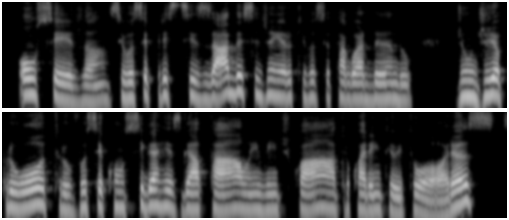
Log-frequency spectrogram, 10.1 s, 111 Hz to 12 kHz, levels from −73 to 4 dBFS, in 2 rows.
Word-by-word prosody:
ou 205 +1 +3
seja, 155 -5 -2
se 180 - -6
você 175 +4 -1
precisar 195 0 +2
desse 230 0 -1
dinheiro 190 -1 -3
que 180 - -17
você 180 0 -9
está 180 0 -4
guardando, 170 -1 -2 0.4
de 180 - -7
um 190 -1 +1
dia 195 +3 +3
para 185 -2 -3
o 175 - 0
outro 195 -2 +2
você 180 +5 -3
consiga 190 +3 -1
resgatá-lo 170 -2 +2
em 165 0 -5
24, 165 +2 0
48 160 -1 -3
horas, 175 - +2
175 Hz, 140 wpm, -24 LUFS, 165-195 Hz, 0.4 s, ou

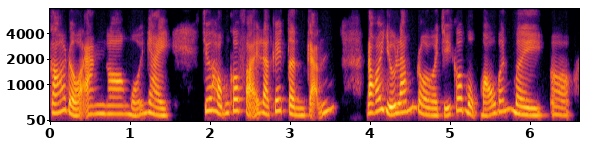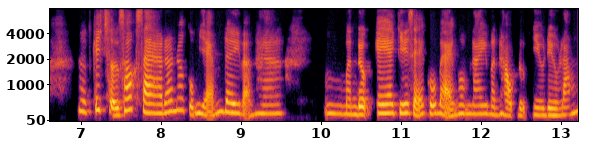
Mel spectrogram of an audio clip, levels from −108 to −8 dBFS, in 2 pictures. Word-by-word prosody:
có 255 +5 +2
đồ 175 - +4
ăn 225 +4 0
ngon 220 -1 0
mỗi 180 +2 -2
ngày, 200 -8 0 0.4
chứ 305 0 +1
hổng 240 -6 +1
có 305 +3 +3
phải 305 - +1
là 235 -4 +2
cái 290 +7 0
tình 200 -5 +2
cảnh 250 - 0 0.5
đói 280 +6 +4
dữ 210 -10 +6
lắm 265 +7 +2
rồi 205 -3 +2
mà 180 - +2
chỉ 180 +1 0
có 320 +8 +1
một 240 -9 -1
mẩu 180 +5 +1
bánh 285 +4 -3
mì. 190 -5 +2
Ờ, 195 -2 -3 0.5
ờ, 280 - -1
cái 325 - +1
sự 185 - +4
xót 320 - +2
xa 245 -3 +3
đó 260 +3 0
nó 315 +2 -3
cũng 225 +4 -1
giảm 255 +7 -2
đi 250 -3 +2
bạn 195 - -4
ha. 230 +1 -4 0.5
Ừm, 230 -2 -5
mình 210 -1 -2
được 205 -1 +4
nghe 235 0 +4
chia 240 0 +3
sẻ 205 -2 0
của 225 -2 0
bạn 205 -7 0
hôm 225 0 -2
nay, 220 0 -3
mình 205 -2 -5
học 185 -6 -1
được 175 - -6
nhiều 190 -2 -3
điều 185 -1 +1
lắm 200 +8 -4
225 Hz, 245 wpm, -23 LUFS, 200-250 Hz, 0.5 s, dữ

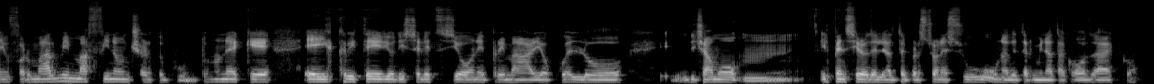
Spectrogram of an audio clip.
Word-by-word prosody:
informarmi, 125 +5 -2
ma 125 -3 +1
fino 125 0 -2
a - - -1
un 115 - -3
certo 110 - -5
punto. 195 - -10
Non 120 +1 -4
è 120 0 +2
che 115 -1 +5 0.3
è - - +4
il 120 0 +5
criterio 125 -1 +3
di 120 - -1
selezione 115 -1 -1
primario 105 -1 -1
quello, 110 -1 -1 0.4
diciamo, 115 -1 0
mhmm, 215 +10 -3 0.3
il - - -4
pensiero 120 -1 +5
delle 115 0 +2
altre 105 -1 -1
persone 110 +1 -2
su 115 +2 -6
una 115 - -1
determinata 210 -1 0
cosa, 105 0 -1
ecco. 100 0 -8
115 Hz, 150 wpm, -25 LUFS, 110-125 Hz, 0.4 s, che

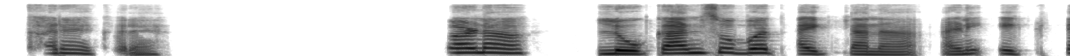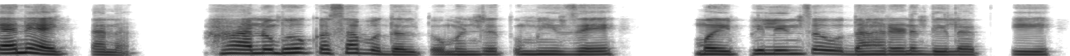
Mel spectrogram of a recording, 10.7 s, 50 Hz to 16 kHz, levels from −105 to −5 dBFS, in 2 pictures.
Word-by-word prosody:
खरंय, 240 -2 -4
खरंय. 190 - -9 1.4
पण 285 0 +6 0.6
लोकांसोबत 250 +6 +6
ऐकताना 185 -3 0 0.2
आणि 200 +5 -2
एकट्याने 245 +6 +2
ऐकताना, 175 -5 -3 0.4
हा 245 0 0
अनुभव 250 +3 +3
कसा 250 +1 -1
बदलतो. 180 - -4
म्हणजे 180 +1 -4
तुम्ही 190 +1 -3
जे 185 0 -2 0.5
मैफिलींचं 215 +4 -1
उदाहरण 190 -1 -3
दिलत, 175 -1 -4 0.2
की 175 -1 -4
200 Hz, 105 wpm, -20 LUFS, 185-245 Hz, 1.4 s, पण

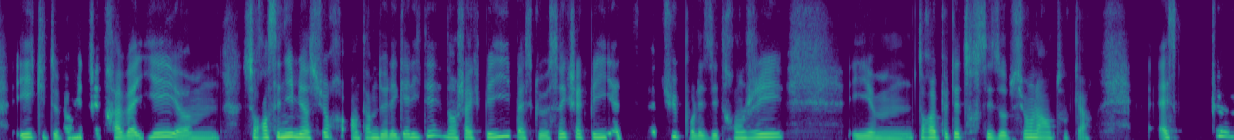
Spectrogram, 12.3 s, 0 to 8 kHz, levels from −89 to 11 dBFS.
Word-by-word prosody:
et 195 +3 +3
qui 185 - -9
te 170 - -1
permettrait 165 +2 -2
de - - -58
travailler, 180 +7 +2
hem, 150 -2 -2 0.2
se - - -3
renseigner, 205 +3 +6
bien 190 -3 +6
sûr, 215 +4 -3
en 165 - -1
termes 170 +1 0
de 175 - +3
légalité 195 - -1
dans 190 -5 0
chaque 175 -1 -2
pays, 225 +6 +3
parce 180 -10 -3
que 165 -1 -2
c'est 195 +5 -1
vrai - - +2
que 195 - -7
chaque 195 -4 -2
pays 195 0 +2
a - - +1
des - - -12 0.2
statuts 480 - -4
pour 175 -5 -5
les 160 -1 -3
étrangers 175 +6 +1 0.7
et 160 -1 0
hem, 145 -3 -2
tu 180 - -1
auras 185 +1 +4
peut-être 195 +3 -2
ces 170 -4 -2
options-là, 175 +3 +1
en 160 - -3
tout 165 -2 -16
cas. - - -10 0.7
Est-ce 185 0 -1 0.3
que 275 0 -2
180 Hz, 210 wpm, -23 LUFS, 165-200 Hz, 0.7 s, renseigner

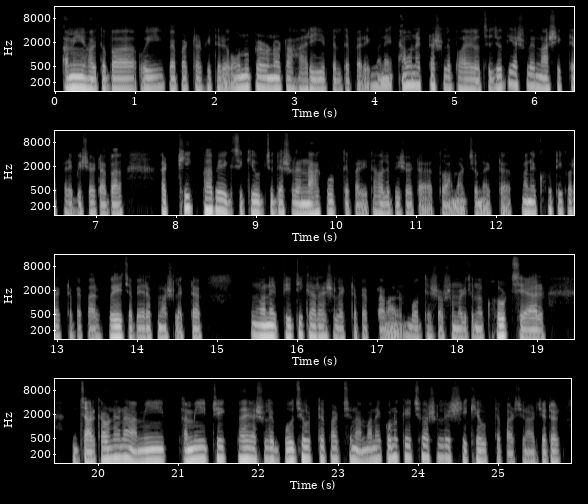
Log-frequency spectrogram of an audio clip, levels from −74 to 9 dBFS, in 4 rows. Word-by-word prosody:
আমি 135 +1 +9
হয়তোবা 125 +1 +1 0.3
ওই 130 - +2 0.2
ব্যাপারটার 125 0 -3
ভিতরে 125 0 -4 0.2
অনুপ্রেরণাটা 130 -2 +2
হারিয়ে 115 +1 0
ফেলতে 110 0 -6
পারি। - - -6
মানে 75 +2 0 0.2
এমন 165 +2 +3
একটা 150 - -11
আসলে 135 - -6
ভয় 120 -1 +1
হচ্ছে। 110 +2 -6
যদি 145 +6 -3
আসলে 155 0 -5
না 125 - +2
শিখতে 130 -1 -7
পারি 125 - -5
বিষয়টা 120 0 -3
বা 110 - +2 0.6
আ - - +4 0.2
ঠিকভাবে 155 -3 +4
execute 125 0 0
যদি 125 0 -3
আসলে 120 -2 0
না 115 - +5
করতে 130 -2 -3
পারি, 105 +1 -4
তাহলে 115 -2 0
বিষয়টা 110 0 -5 0.2
তো - - -25
আমার - - -2
জন্য - - -3
একটা - - -8 0.2
মানে 130 0 +5
ক্ষতিকর 135 -3 -4
একটা 130 - -11
ব্যাপার 115 -1 -5
হয়ে 125 -1 +7
যাবে। 115 -1 -4
এরকম 115 +1 -2
আসলে - - -6
একটা 110 - -3 0.8
মানে 130 0 +9
ভীতিকর 130 +1 +1
আসলে 120 -1 -4
একটা - - -10
ব্যাপার 105 0 -8
আমার 130 +8 -2 0.2
মধ্যে 115 +1 -4
সবসময়ের 110 -1 -2
জন্য 115 -2 -2 0.2
ঘুরছে। 130 -3 +4
আর 100 - +2 0.8
যার 115 -1 +5
কারণে 140 +2 +4
না 155 - +4
আমি, 125 +2 +4 0.4
আমি 135 +3 +7 0.2
ঠিকভাবে 145 -1 +2
আসলে 145 +1 -2 0.2
বুঝে 130 +3 +3
উঠতে 145 +1 -2
পারছি 145 +2 -4
না। 125 - +2
মানে 140 +2 0
কোন 155 +1 +2
কিছু 160 -2 -2
আসলে 160 0 -5
শিখে 125 +1 -2
উঠতে 120 0 -7
পারছি 105 +3 -7
না। 110 - -3
আর - - -11
যেটার 120 +1 -1
125 Hz, 180 wpm, -23 LUFS, 115-135 Hz, 0.8 s, আমি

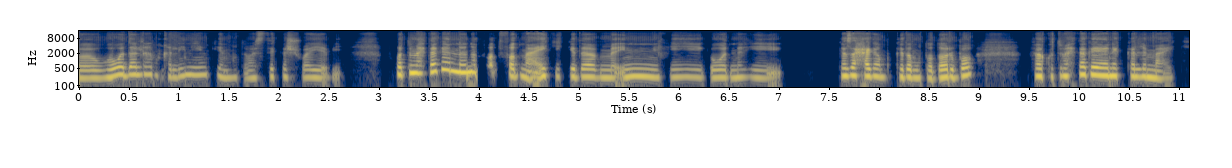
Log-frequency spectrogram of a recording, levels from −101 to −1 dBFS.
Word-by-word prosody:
وهو 220 +7 +1
ده 285 +1 +1
اللي 285 +1 -3
مخليني 260 +1 -7
يمكن 275 -5 -8
متمسكة 220 +2 -12
شوية 220 0 -7
بيه. - - -20 0.6
كنت 280 +4 +4
محتاجة 335 +3 +5
إن 370 - +8
أنا 350 0 +6
أفضفض 240 -1 -2
معاكِ 235 +4 +1 0.2
كده، 235 -1 +1
بما 220 -1 -4
إن 235 -1 -1
في 225 0 -10
جوا 220 +1 -2
دماغي 220 -1 -10 0.6
كذا 250 +1 +4
حاجة 245 -2 +3
كده 230 -1 +1
متضاربة، 220 +4 +1 0.6
فكنت 245 -1 -1
محتاجة 280 +3 +3
يعني 260 -2 +7
أتكلم 240 -2 -2
معاكِ. 200 - -3
235 Hz, 155 wpm, -22 LUFS, 220-260 Hz, 0.6 s, إن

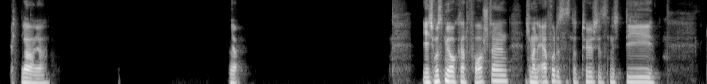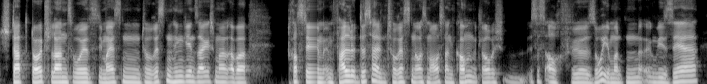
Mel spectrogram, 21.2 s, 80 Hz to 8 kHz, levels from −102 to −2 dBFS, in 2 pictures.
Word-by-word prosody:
Klar, 120 -3 +3
ja. 105 +1 -3 2.7
Ja. 115 0 -2 2.7
Ja, - - +8
ich 125 - +5
muss 155 +1 +4
mir 160 -4 +9
auch 145 - +6
gerade 140 -2 +1
vorstellen 155 +5 +2 0.2
ich 145 - -10
meine, 130 -1 +3
Erfurt 140 +4 +1
ist 140 -1 -6
jetzt 130 - -15
natürlich 135 +1 -3
jetzt 125 -1 -10
nicht 125 -1 -8
die 130 -2 0 0.8
Stadt 130 0 +2
Deutschlands, 130 -1 +4
wo 125 -1 +2
jetzt 125 -1 -1
die 125 - -4
meisten 125 0 0
Touristen 135 +5 -2
hingehen, 145 +1 0
sage 135 +1 +2
ich 140 - -9
mal, 130 -1 -1
aber 120 -2 +2 0.6
trotzdem 135 -3 0
im 120 -1 -4
Falle, 140 +5 +4
das 140 +4 -3
halt 150 -6 +2
’n 120 - -8
Touristen 130 +2 -3
aus’m 125 -1 -3
Ausland 120 0 -3
kommen, 130 +3 0
glaube 125 0 -3
ich, 120 - -14 0.4
ist 135 -1 -15
es 135 - -10
auch 120 -5 -3
für 120 -1 -4
so 120 +11 -3
jemanden 120 -3 -3
irgendwie 125 -2 -6
sehr 145 +7 0
130 Hz, 145 wpm, -23 LUFS, 120-140 Hz, 2.7 s, mir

